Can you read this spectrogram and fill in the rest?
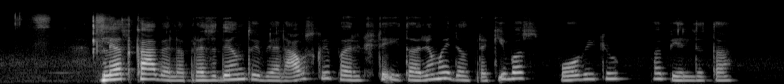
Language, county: Lithuanian, Panevėžys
